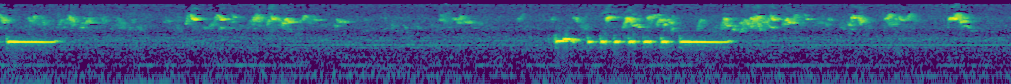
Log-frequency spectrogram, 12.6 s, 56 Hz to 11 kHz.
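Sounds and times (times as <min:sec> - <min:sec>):
Spotted dove calling with low coos: 0:00.0 - 0:00.9, 0:06.9 - 0:10.0
small birds chattering: 0:00.0 - 0:12.6.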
